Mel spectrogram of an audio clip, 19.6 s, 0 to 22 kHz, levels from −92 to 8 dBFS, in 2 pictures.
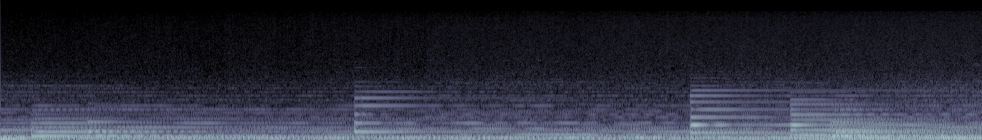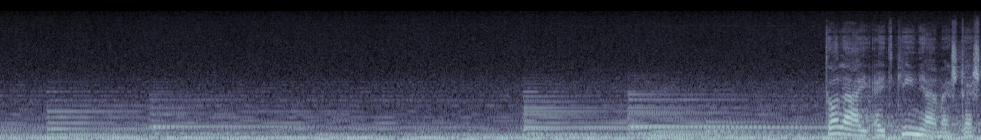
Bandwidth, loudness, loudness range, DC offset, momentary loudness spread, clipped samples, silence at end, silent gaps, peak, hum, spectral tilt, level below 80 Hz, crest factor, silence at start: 12.5 kHz; -28 LUFS; 10 LU; under 0.1%; 14 LU; under 0.1%; 0 s; none; -6 dBFS; none; -7.5 dB/octave; -32 dBFS; 20 dB; 0 s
